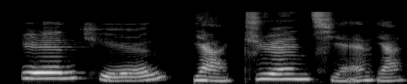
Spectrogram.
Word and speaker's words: 捐钱: 捐钱. Ya, 捐钱 ya, 捐 mulutnya setengah bulat ya, 捐钱.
